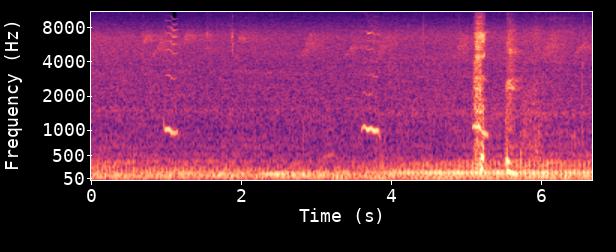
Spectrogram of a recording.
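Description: A young monkey squeals shrilly a few times.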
